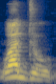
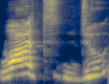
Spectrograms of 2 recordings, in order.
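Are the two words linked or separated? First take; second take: linked; separated. First: The two words are run together as one. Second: The two words are said separately. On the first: The speaker calls it right. "വളരെ connect ചെയ്തുകൊണ്ട് അങ്ങോട്ട് പറയാൻ പറ്റും" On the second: The speaker calls it wrong. "എന്ന് പറയേണ്ടതില്ല"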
